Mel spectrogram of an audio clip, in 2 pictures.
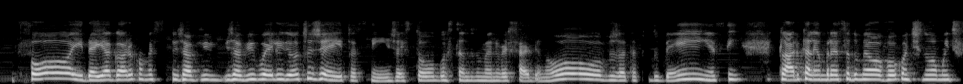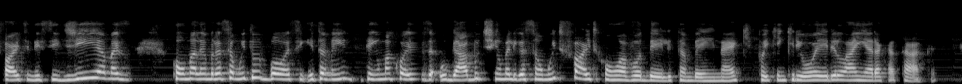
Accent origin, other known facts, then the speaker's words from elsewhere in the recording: Santa Catarina, Brazil; eu sou do estado da Chapecoense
